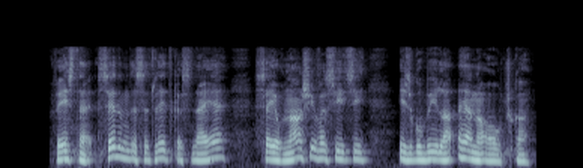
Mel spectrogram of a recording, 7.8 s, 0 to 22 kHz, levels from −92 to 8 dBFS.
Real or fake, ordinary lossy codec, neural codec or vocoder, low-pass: real; none; none; none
